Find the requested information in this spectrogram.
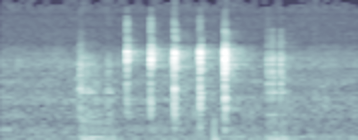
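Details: Southern flying squirrel (Glaucomys volans), call.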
